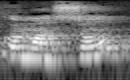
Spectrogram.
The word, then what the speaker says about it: commençons: ça serait comme ça mais pour que l'on puisse faut qu'on puisse prononcer bien le son il faut ajouter la saisie nous commençons les vacances nous commençons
